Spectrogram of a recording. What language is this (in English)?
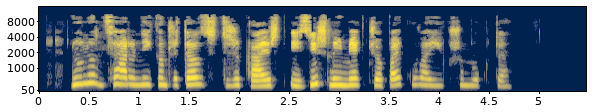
Mari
